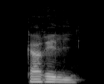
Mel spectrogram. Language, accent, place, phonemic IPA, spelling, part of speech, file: French, France, Lyon, /ka.ʁe.li/, Carélie, proper noun, LL-Q150 (fra)-Carélie.wav
- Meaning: 1. Karelia (a historical region of Northern Europe, located to the north of Saint Petersburg and politically split between Russia and Finland) 2. Karelia (a republic and federal subject of Russia)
